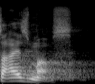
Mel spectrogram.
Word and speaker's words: seismos: Actually, the word storm, as we have it translated in our English translations, is a Greek word that's pronounced seismos. That's where we get our word seismic activity, like earthquakes.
